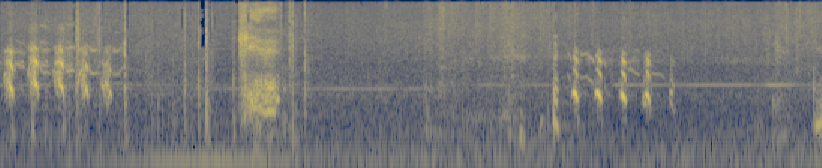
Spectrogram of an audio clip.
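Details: Yorkshire Terrier puppy named Aggie playing outdoors in the snow, giving short high yips in quick bursts, a cluster at the start and another run of five near the end, amid a person's excited urging and laughter.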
